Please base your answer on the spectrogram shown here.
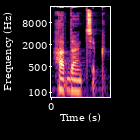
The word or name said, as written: Aataentsic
